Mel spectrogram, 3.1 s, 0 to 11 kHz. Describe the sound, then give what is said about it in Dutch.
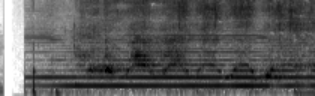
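A Philips Sonicare electric toothbrush hums steadily with a bright, high-pitched motor whine, its tone wavering slightly as it brushes teeth, continuous and fairly loud with no talking. “Zo klinkt tandenpoetsen zoals je gewend bent, maar dan tot 20 keer effectiever.”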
